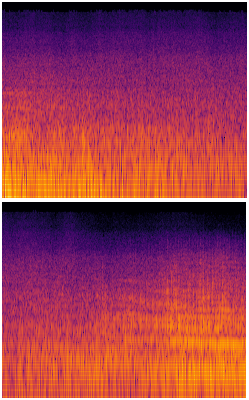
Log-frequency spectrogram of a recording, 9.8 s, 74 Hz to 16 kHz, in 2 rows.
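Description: A French air force helicopter flies very low overhead, heading south about 30 km from the Spanish border, its dense rotor chop and engine drone loud, easing slightly mid-pass before swelling again, with no one speaking.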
